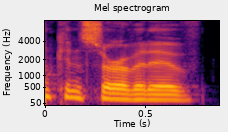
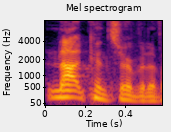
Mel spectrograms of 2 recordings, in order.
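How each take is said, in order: First: Said in the usual way. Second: Not hit first, conservative falling after it; stress on not. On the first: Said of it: "you're saying you want". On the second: Shown as a demonstration. Host mocking the woman's contradiction, stress on not. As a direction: correct herself by leaning on the word not. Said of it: "not, not, not, not".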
